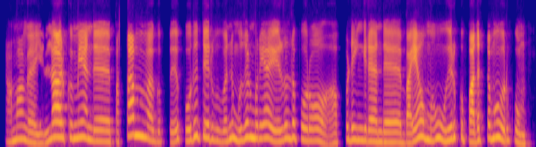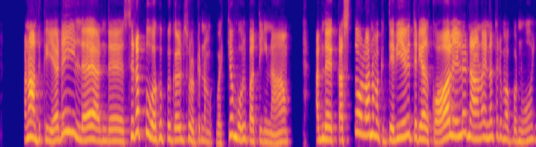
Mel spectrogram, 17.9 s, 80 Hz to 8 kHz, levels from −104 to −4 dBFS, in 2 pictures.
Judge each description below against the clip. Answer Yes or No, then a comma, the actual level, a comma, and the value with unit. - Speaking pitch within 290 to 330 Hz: No, high, 245 Hz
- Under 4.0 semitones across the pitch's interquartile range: No, average, 4.4 semitones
